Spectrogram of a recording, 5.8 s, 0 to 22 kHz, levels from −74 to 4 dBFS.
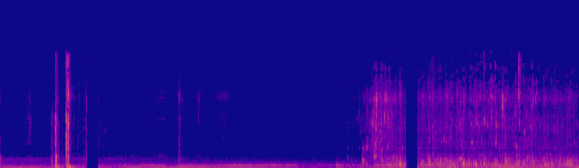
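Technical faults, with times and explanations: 0.87–0.99 s and 4.07–4.19 s, Bluetooth dropout: the sound cuts out into silence for about 116 ms each time, then returns as if it had kept playing underneath, so that stretch is simply missing rather than delayed. This is likely a Bluetooth dropout, where audio packets failed to reach the headphones in time and were discarded, leaving nothing to play. Each gap's length would fit a run of roughly five lost packets.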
